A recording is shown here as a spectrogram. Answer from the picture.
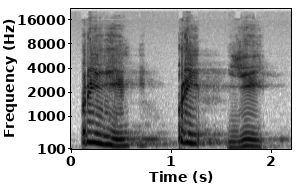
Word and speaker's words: prier: Quand j'ai deux consonnes successives plus I, suivi d'une voyelle prononcée, je mets I plus Y lors de la transcription phonétique.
